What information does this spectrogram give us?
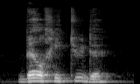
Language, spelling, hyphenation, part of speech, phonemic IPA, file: Dutch, belgitude, bel‧gi‧tu‧de, noun, /ˌbɛl.ʒiˈty.də/, Nl-belgitude.ogg
- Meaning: the concept of Belgian national identity, often formulated in a self-depreciating or humorous way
